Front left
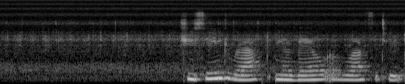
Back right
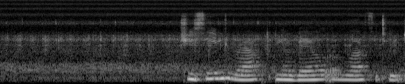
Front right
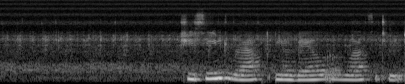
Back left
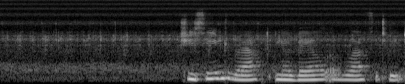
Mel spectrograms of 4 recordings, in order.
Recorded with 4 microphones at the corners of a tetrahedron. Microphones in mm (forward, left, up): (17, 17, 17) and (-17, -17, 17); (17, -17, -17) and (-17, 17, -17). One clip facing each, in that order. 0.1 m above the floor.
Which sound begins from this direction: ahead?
A woman speaking, at 1.8 s.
